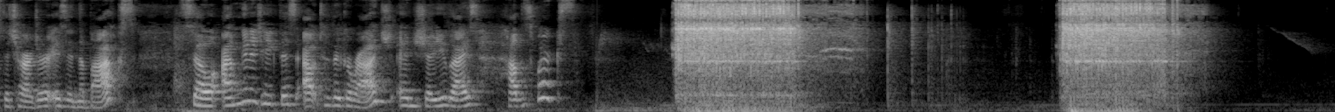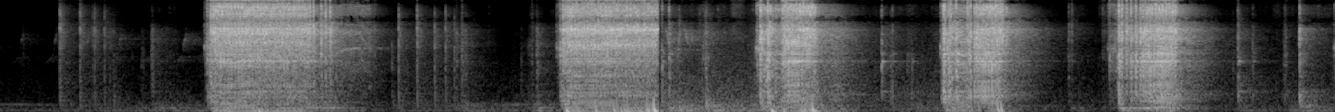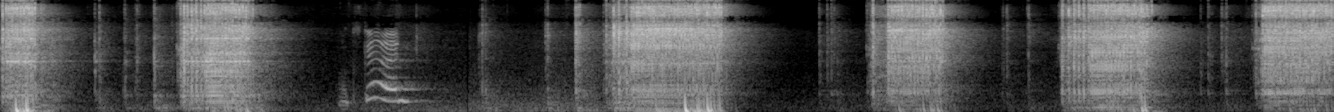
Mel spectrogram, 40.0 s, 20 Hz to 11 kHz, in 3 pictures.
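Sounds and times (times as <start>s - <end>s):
impact wrench hammering bursts: 6.8s - 9.0s, 10.6s - 12.3s, 15.4s - 17.6s, 18.9s - 20.2s, 20.9s - 25.8s, 26.4s - 29.7s, 32.7s - 34.4s, 35.0s - 40.0s.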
